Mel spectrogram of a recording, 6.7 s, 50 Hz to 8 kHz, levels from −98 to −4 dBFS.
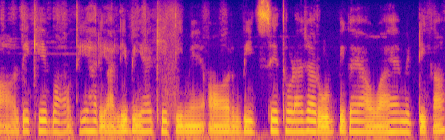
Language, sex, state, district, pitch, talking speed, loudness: Hindi, female, Chhattisgarh, Korba, 90 Hz, 180 wpm, -16 LUFS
